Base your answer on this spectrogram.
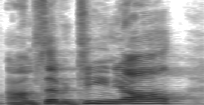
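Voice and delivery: put-on loud, high Southern-accented holler. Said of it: "learned to do my Southern accent".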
